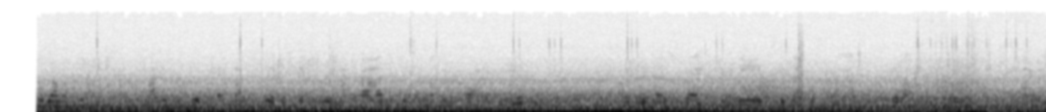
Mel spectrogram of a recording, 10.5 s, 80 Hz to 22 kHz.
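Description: Steady low drone of a car's engine and road noise heard inside the cabin while driving at about 30 mph, with faint, indistinct talk underneath. A single click about eight seconds in, and the drone eases off just before the end.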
